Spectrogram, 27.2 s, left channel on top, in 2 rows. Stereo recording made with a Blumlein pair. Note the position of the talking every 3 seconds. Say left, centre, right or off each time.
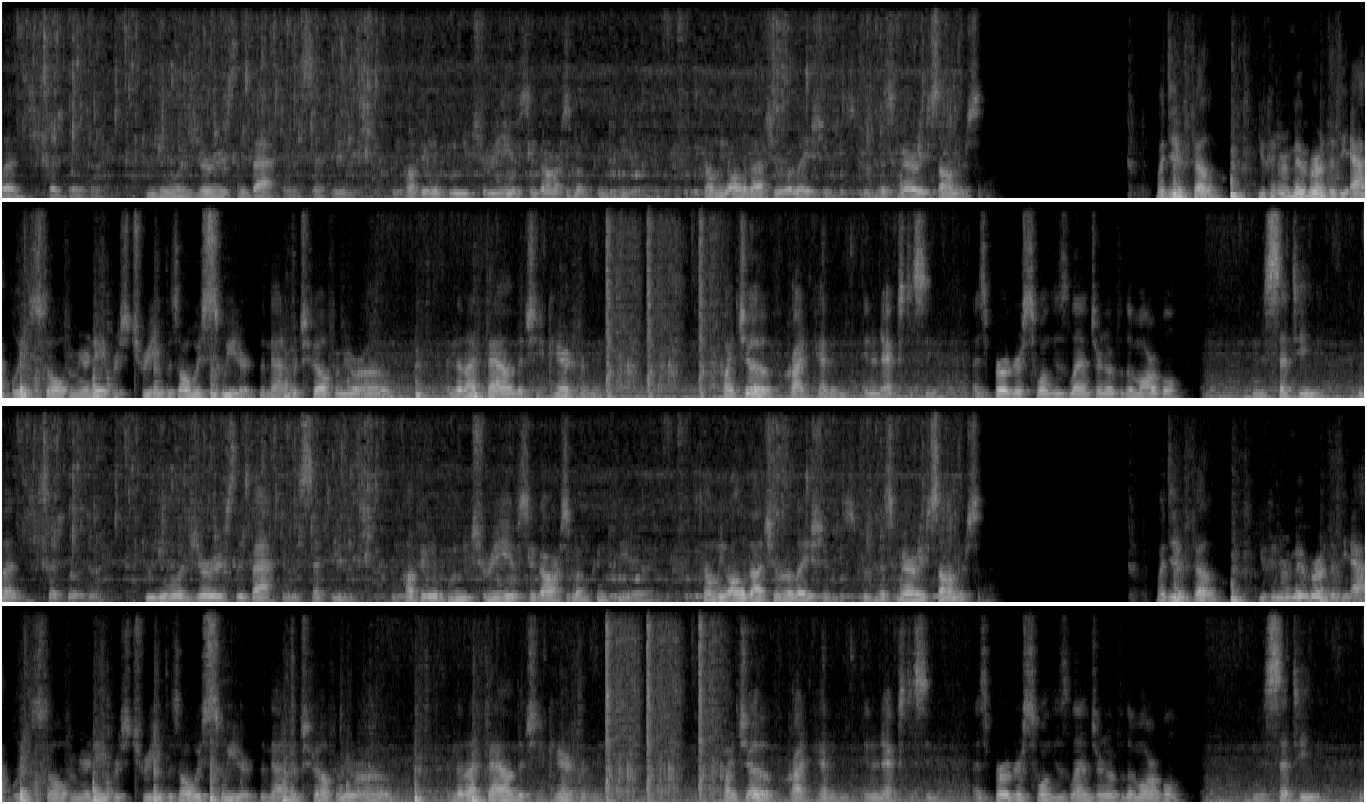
right, right, right, centre, left, left, left, left, left.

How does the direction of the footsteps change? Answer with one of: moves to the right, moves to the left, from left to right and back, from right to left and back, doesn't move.
moves to the right.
